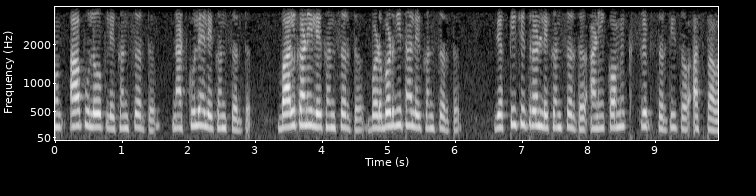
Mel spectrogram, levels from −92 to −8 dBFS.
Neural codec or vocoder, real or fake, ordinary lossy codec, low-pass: none; real; Opus, 32 kbps; 3.6 kHz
